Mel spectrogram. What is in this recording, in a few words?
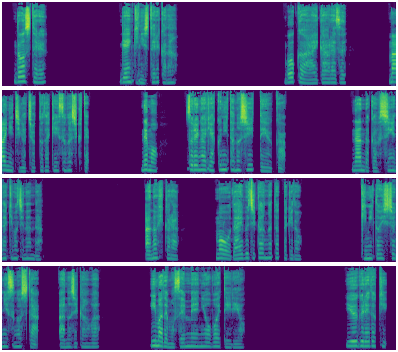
female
